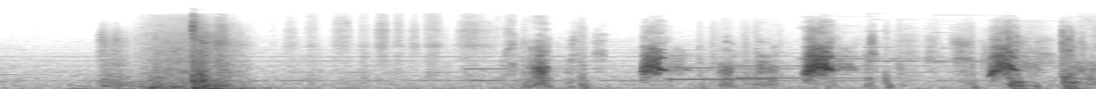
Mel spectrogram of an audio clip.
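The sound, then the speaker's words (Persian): A dull thump, then a dog lets out four short, sharp barks spaced about a second apart, moderately loud, with a faint background hum and no talking. “اگه صاحبت پیدا نشه میتونی برای همیشه پیش ما بمونی، مثل یه قصد برای سگا میمونه.”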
